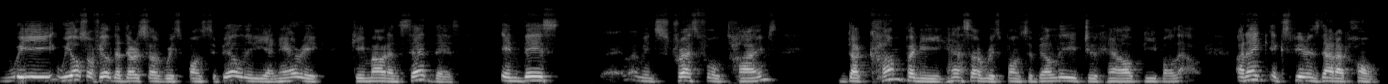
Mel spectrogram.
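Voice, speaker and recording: Argentine-accented man, measured business talk. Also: a little high, warm tone. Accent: Argentine Spanish. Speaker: venture investor guest. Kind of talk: remote business interview. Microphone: video call.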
